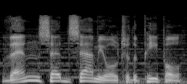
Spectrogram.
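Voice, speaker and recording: A man's voice: medium pitch, very animated, moderate pace. A man narrating dramatized scripture from a script in a formal, solemn storytelling manner. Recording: music bed behind the voice.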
